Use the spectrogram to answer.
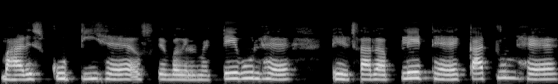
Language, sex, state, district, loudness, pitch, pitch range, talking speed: Hindi, male, Bihar, Araria, -14 LUFS, 240 Hz, 230-265 Hz, 150 wpm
